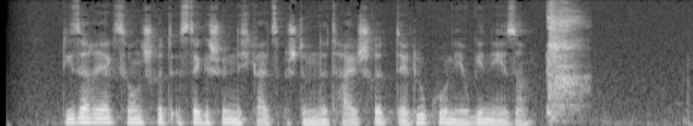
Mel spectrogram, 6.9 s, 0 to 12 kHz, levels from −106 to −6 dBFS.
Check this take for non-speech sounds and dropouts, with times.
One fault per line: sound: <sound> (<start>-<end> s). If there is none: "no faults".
sound: cough (5.5-5.9 s)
